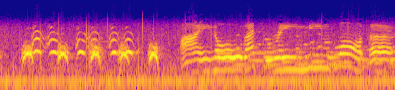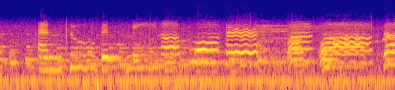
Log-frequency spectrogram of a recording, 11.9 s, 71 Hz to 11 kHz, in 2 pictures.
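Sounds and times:
low hum: 0.0 - 11.8
small dog yapping: 0.3 - 2.4
speech: 2.7 - 11.8.

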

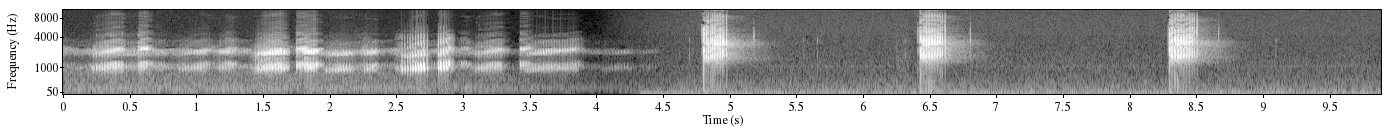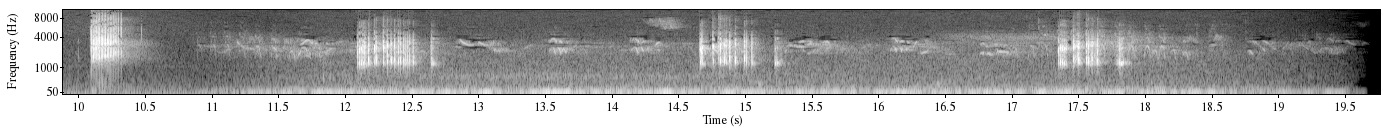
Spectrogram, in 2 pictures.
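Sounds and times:
Pacific chorus frog buzzy croaks: 0.0 - 5.3, 6.4 - 6.9, 8.3 - 8.8, 10.0 - 10.6, 12.0 - 12.8, 14.6 - 15.4, 17.3 - 18.0
chorus of quieter North American frog notes: 0.0 - 5.3, 6.4 - 6.9, 8.3 - 8.8, 10.1 - 10.6, 11.3 - 12.8, 14.2 - 15.5, 17.2 - 18.2.

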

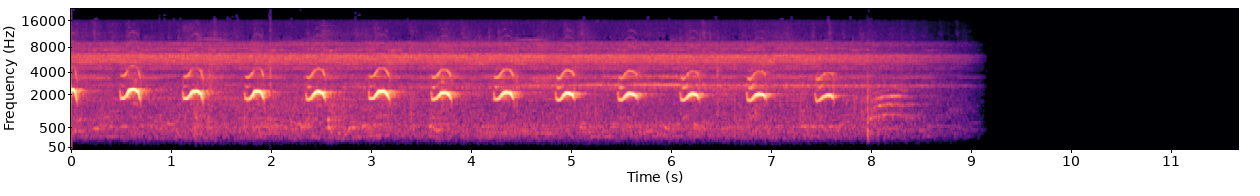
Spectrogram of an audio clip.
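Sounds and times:
fulvous-chinned nunlet calling in South America: 0.0 - 8.5.

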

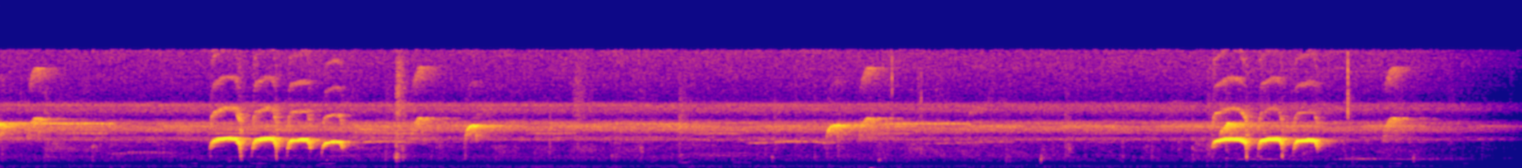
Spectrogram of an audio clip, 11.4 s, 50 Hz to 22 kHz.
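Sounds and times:
Euler's Flycatcher Lathrotriccus euleri singing in the eastern lowlands of South America: 0.0 - 3.8, 5.1 - 7.8, 8.9 - 10.8
shrill insect drone: 0.0 - 11.4.

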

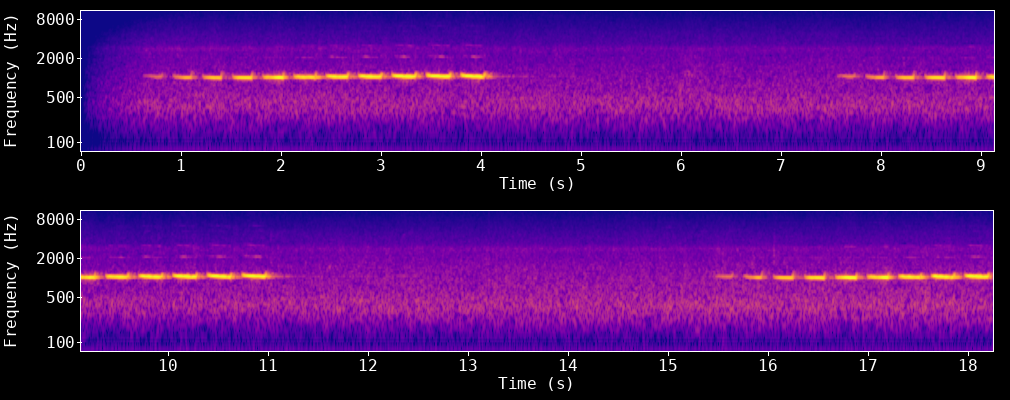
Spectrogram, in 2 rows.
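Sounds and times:
Brown-Breasted Antpitta in South America: 0.6 - 4.2, 7.6 - 11.2, 15.4 - 18.2.

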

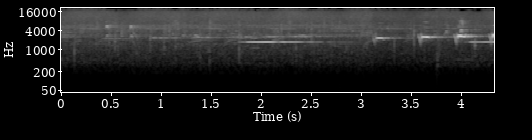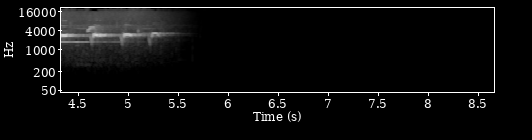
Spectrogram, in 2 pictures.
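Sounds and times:
black antbird song in South America: 0.0 - 5.6.

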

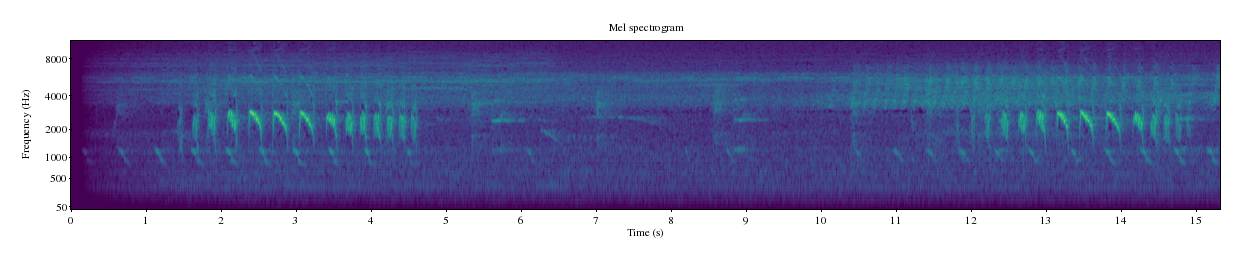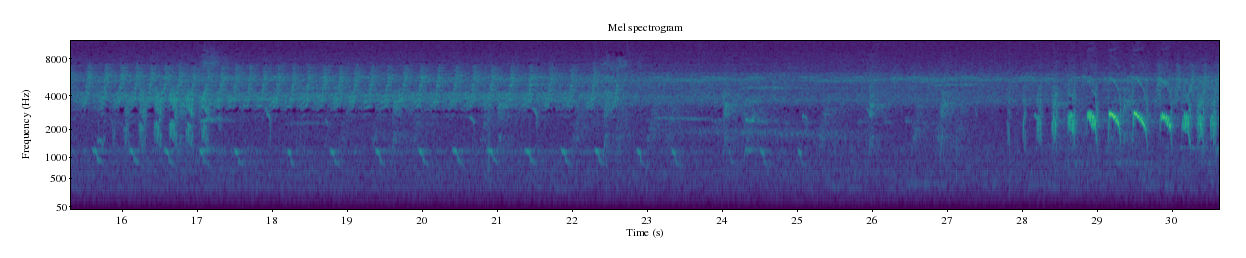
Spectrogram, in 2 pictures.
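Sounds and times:
White-flanked antwren singing in South America: 0.6 - 4.7, 10.4 - 26.1, 28.0 - 30.6.

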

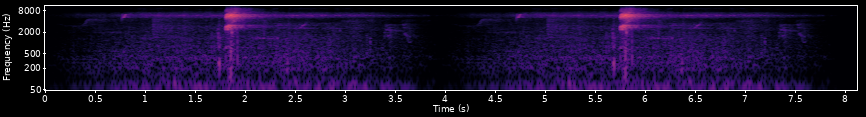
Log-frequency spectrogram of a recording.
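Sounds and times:
Piaya melanogaster call in the Eastern Lowlands of South America: 0.8 - 3.7, 4.8 - 7.7.

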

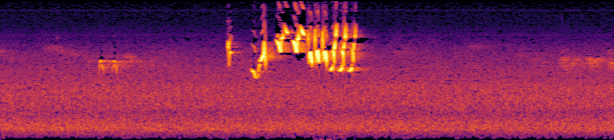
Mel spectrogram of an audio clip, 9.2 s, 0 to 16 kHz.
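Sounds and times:
Fox Sparrow song: 0.0 - 2.6, 3.4 - 6.3, 6.9 - 7.4, 8.3 - 9.2.

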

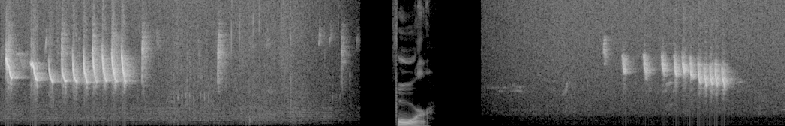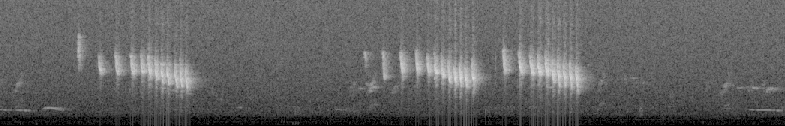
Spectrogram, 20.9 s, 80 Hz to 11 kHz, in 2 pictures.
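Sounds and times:
black-crested warbler song in Ecuador: 0.0 - 4.8, 6.5 - 13.8, 14.9 - 19.2, 19.8 - 20.9
speech: 5.3 - 5.8.

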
